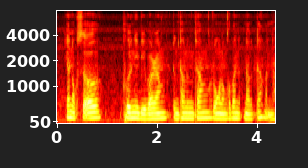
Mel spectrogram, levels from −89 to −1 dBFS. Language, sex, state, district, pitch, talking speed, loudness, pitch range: Garo, male, Meghalaya, West Garo Hills, 145 Hz, 135 wpm, -16 LUFS, 135-150 Hz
